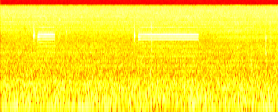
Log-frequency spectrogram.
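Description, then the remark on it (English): Two electronic beep tones from a handheld Simon memory game, one short and one held for about a second, sounding fairly faint over a steady low rumble of background noise. “Okay, and then I was going to just play like a couple seconds of this Simon game so folks can see it.”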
